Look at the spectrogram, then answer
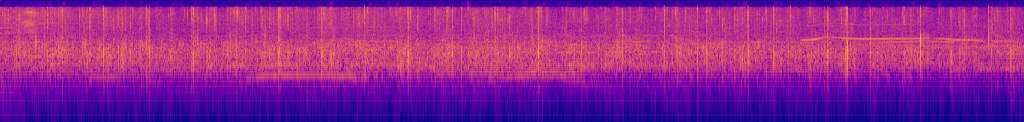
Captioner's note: applause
